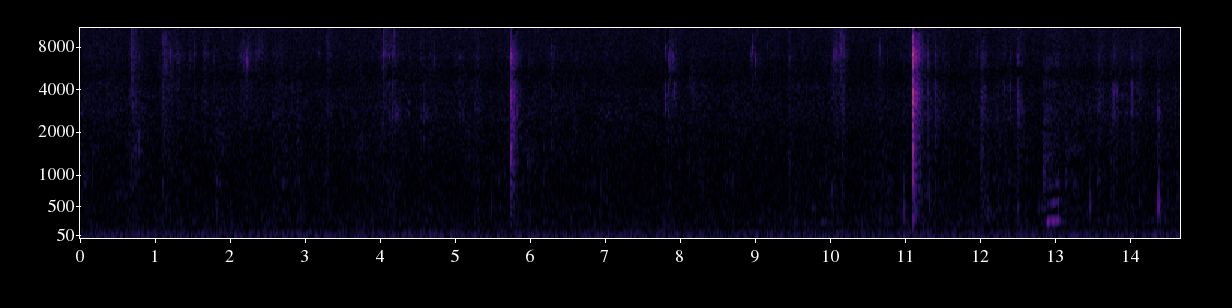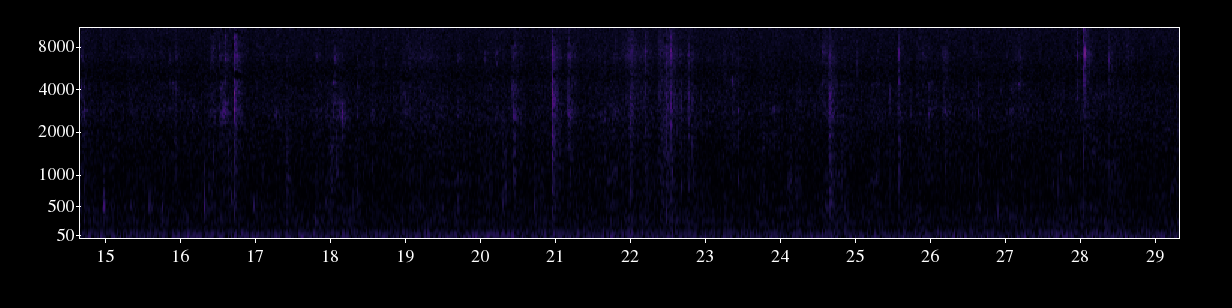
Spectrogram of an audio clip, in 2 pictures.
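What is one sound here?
A young woman chews and slurps food close to a microphone.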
